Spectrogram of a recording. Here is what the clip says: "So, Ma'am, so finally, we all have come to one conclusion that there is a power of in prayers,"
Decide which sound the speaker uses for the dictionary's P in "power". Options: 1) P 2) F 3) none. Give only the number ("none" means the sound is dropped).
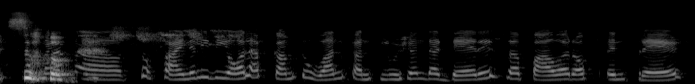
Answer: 1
